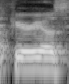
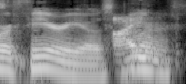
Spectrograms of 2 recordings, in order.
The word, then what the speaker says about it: Porphyrios: So this is back to Saint Porphyrios. Man, I'm sorry. That's okay. Saint Sa- Porphyrios is a it's Porphyrios, I did not even Porphyrio, know how to say his name when I first became Orthodox.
